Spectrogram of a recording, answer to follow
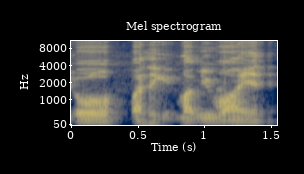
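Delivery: ordinary talk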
